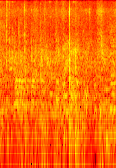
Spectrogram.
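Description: Hurried footsteps of a group of men on a paved street, with men's voices talking over them and a sharp knock about one and a half seconds in.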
